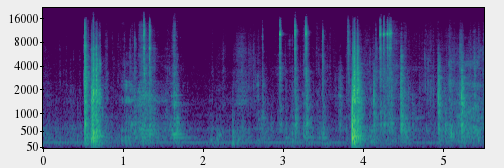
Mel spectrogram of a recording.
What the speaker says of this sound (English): I've got a handy ratchet.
